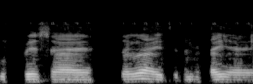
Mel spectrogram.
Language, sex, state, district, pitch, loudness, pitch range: Marathi, male, Karnataka, Belgaum, 115 Hz, -21 LUFS, 110-120 Hz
